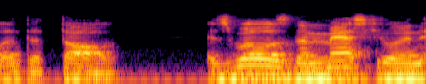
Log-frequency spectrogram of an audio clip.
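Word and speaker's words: ذال: Now, the pronunciations for dal and thal are very similar. Dal is a D sound, where thal is like a TH sound pronounced more like a D.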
